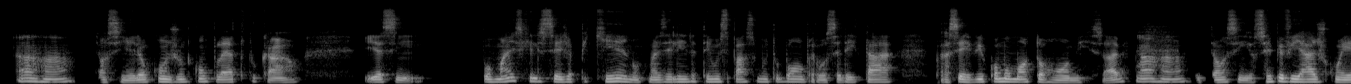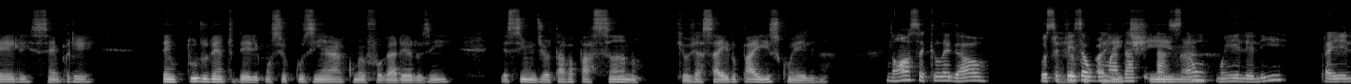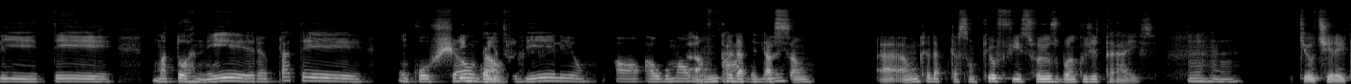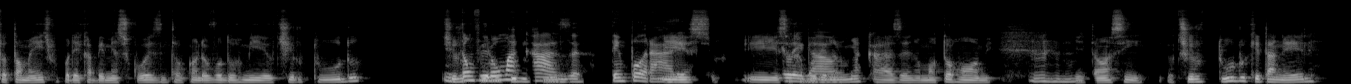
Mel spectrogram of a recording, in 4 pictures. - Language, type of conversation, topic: Portuguese, podcast, Qual é um conselho prático para quem vai viajar sozinho?
- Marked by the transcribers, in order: in English: "Motorhome"; tapping; other background noise; in English: "Motorhome"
